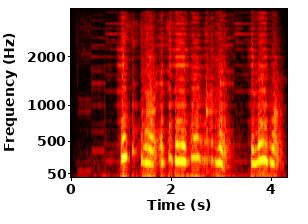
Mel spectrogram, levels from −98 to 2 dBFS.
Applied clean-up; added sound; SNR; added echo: neural separator model SepFormer WHAMR!.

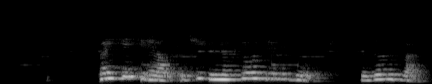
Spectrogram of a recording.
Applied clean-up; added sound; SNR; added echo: neural mask model DeepFilterNet 3.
